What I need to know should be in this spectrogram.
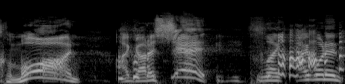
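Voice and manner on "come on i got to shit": impatient, frustrated holler, very high and very slow. Imagining someone in the bathroom, the speaker acts out: retelling a yell. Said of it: "somebody just fucking yelled".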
